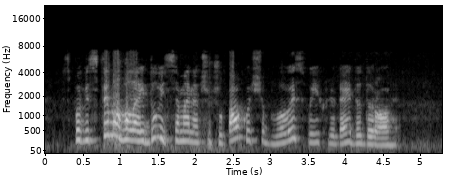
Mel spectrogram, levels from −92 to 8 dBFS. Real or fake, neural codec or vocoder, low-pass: fake; codec, 16 kHz, 16 kbps, FreqCodec, smaller model; 7.2 kHz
